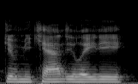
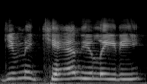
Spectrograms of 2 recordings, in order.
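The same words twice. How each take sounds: First: It is said in a harsh, aggressive tone. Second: It is said in an odd, funny tone. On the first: "you can say it like really aggressively" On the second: "usually you don't say it like that. Like it's it's, it's weird. It's funny"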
